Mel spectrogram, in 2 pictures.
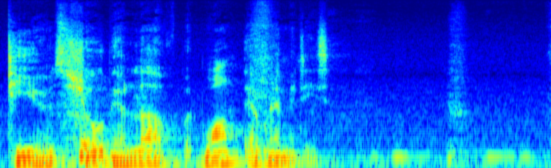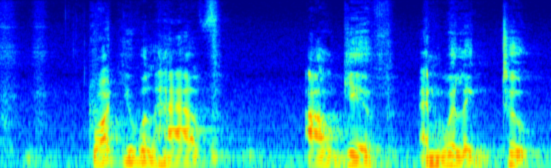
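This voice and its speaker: A man's voice: on the low side, takes it slowly, long pauses, slight background noise. A man acting a grieving, bitterly ironic king facing deposition in a Shakespearean radio play, with brooding, theatrical verse delivery. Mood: resigned irony.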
